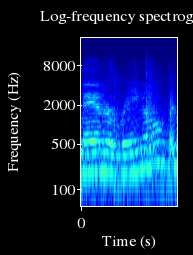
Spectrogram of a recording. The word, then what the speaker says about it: Manarino: And how do we pronounce it, Manarino? You got it.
